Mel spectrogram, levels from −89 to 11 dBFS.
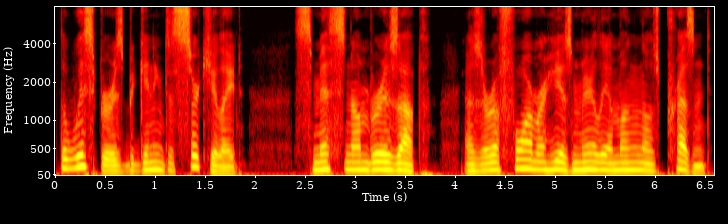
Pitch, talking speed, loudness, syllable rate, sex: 125 Hz, 165 wpm, -18 LUFS, 5.9 syllables/s, male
